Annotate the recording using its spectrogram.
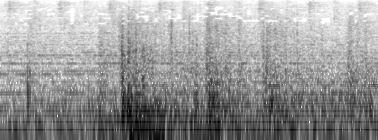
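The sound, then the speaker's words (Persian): Heavy blast-proof doors of a building slam shut, locking the people inside, with a loud, deep boom in the middle, surrounded by a few smaller thuds and clanks in a continuous rumbling, echoing space. No one speaks. “درای ضد انفجار.”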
